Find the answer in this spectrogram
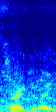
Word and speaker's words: Therapia Lane: I should be in between the Beddington Lane tram stop and the Therapia Lane. Is that how you say it? Therapia? This is Therapia Lane, yes.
